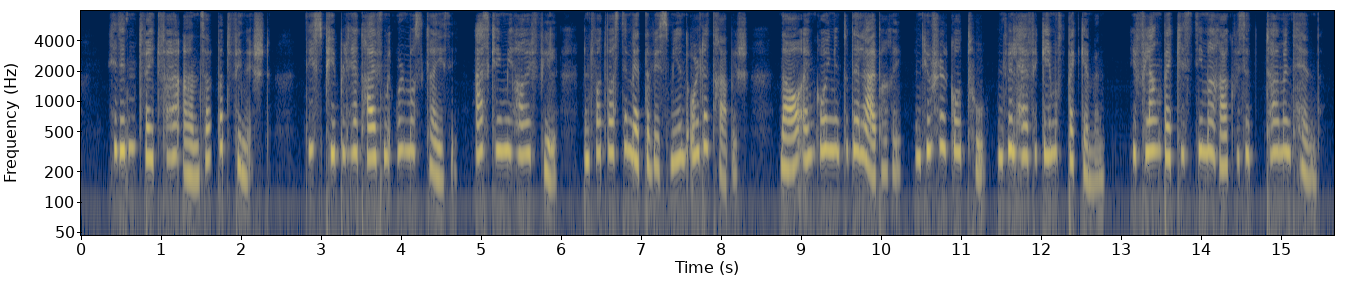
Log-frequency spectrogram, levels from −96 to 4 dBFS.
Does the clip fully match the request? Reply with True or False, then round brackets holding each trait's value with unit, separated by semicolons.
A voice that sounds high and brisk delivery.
True (295 Hz; 230 wpm)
